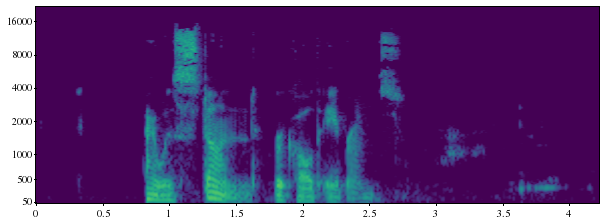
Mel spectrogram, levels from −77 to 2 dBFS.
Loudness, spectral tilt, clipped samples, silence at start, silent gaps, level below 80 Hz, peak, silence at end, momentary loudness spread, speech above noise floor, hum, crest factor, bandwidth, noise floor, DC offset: -24 LUFS; -3.5 dB/octave; under 0.1%; 0.3 s; none; -52 dBFS; -6 dBFS; 0.35 s; 16 LU; 36 dB; none; 22 dB; 15.5 kHz; -61 dBFS; under 0.1%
